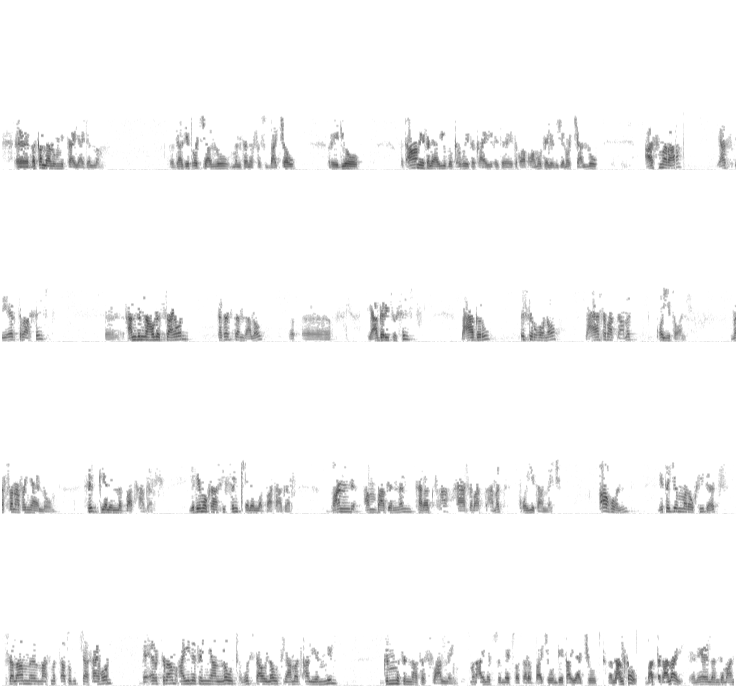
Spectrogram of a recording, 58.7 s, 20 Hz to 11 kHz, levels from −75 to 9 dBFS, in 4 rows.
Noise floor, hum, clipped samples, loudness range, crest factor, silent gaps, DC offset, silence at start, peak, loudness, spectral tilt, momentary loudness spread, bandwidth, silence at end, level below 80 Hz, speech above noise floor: -64 dBFS; none; under 0.1%; 6 LU; 22 dB; none; under 0.1%; 0.05 s; -6 dBFS; -26 LUFS; -10 dB/octave; 17 LU; 3.7 kHz; 0 s; -70 dBFS; 38 dB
